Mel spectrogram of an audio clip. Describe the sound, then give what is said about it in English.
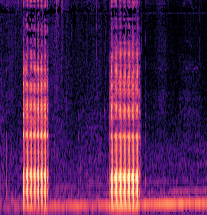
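A hand-held deer grunt call, its end cupped by hand to lengthen the sound, gives two long, deep, buzzy grunts, each about half a second, separated by a short pause. “And if I cup my hand on the end of my grunt call to make the grunt sound longer, this is really deep.”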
